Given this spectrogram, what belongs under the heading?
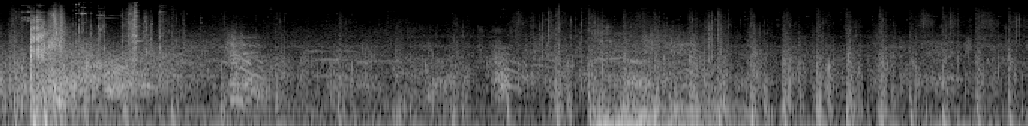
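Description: Gunfire in the video game Hunt: Showdown, with sharp shots at the start and bursts later, mixed with footsteps and other game action, fairly quiet overall.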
